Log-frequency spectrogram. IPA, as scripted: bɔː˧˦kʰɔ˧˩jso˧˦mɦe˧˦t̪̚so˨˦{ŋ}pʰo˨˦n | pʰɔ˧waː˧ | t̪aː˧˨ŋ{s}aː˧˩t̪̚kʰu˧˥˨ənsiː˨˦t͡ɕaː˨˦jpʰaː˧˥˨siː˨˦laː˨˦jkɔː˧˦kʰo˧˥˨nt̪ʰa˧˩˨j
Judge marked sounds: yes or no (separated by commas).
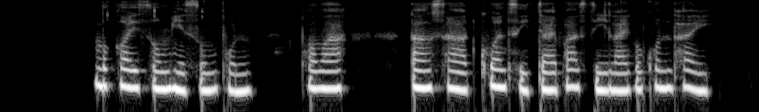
no, yes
